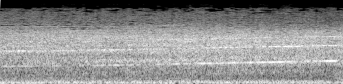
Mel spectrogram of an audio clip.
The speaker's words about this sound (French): Là, normalement, c'est le moment où vous dites, ça y est, le décollage est terminé, on va pouvoir respirer un petit peu, être plus relax.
